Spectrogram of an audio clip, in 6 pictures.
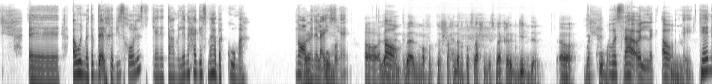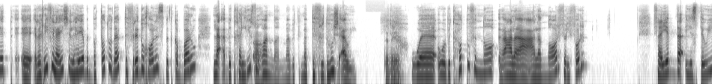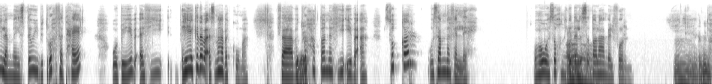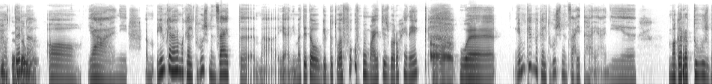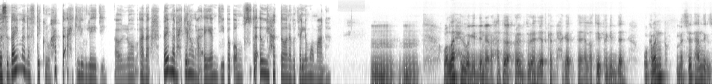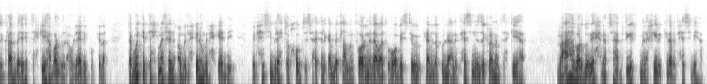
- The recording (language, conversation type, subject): Arabic, podcast, إيه أكتر ذكرى بتفتكرها أول ما تشم ريحة خبز الفرن؟
- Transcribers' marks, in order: tapping; chuckle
